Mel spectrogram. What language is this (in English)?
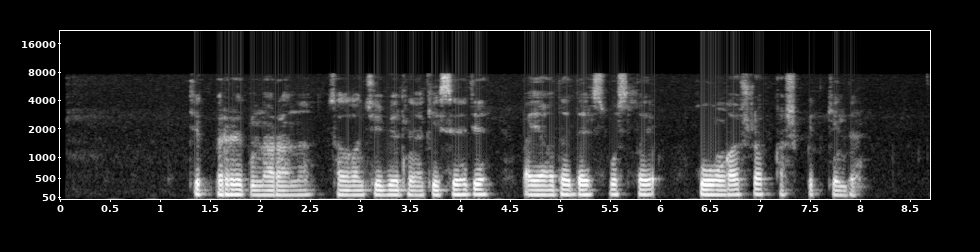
Kazakh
